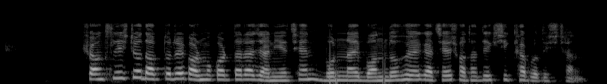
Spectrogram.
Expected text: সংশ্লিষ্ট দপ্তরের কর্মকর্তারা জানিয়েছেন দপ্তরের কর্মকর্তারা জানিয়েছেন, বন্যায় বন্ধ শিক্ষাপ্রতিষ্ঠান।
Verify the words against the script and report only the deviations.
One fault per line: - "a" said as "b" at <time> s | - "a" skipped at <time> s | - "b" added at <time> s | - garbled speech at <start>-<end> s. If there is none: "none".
- "দপ্তরের কর্মকর্তারা জানিয়েছেন বন্যায় বন্ধ" said as "বন্যায় বন্ধ হয়ে গেছে শতাধিক" at 3.3 s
